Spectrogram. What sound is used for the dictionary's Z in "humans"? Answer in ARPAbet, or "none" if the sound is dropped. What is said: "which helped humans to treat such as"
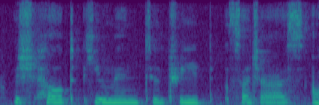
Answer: none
